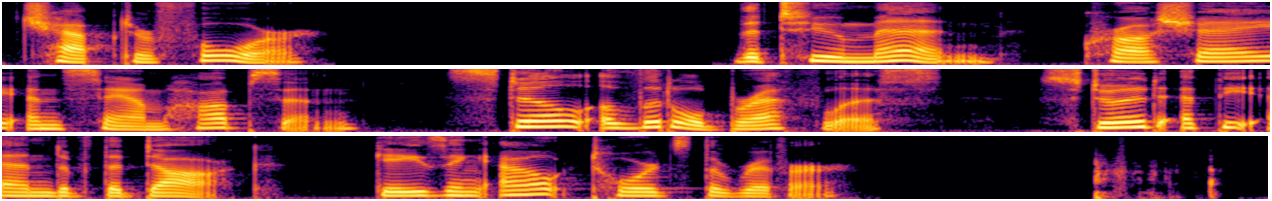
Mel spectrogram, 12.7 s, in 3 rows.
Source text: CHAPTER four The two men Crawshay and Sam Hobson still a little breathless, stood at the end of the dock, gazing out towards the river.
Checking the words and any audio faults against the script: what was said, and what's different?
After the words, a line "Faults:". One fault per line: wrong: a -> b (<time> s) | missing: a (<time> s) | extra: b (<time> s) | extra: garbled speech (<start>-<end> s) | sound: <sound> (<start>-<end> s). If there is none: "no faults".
CHAPTER four The two men Crawshay and Sam Hobson still a little breathless, stood at the end of the dock, gazing out towards the river.
Faults:
sound: sniff (12.1-12.5 s)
